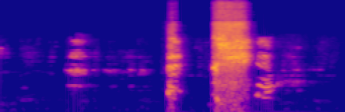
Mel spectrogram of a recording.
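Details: Person whose nose tickled all day without sneezing, who induced the sneeze at home and thinks they caught a cold: quick intake and build-up, then one sharp, high-pitched loud sneeze with a short voiced tail.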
